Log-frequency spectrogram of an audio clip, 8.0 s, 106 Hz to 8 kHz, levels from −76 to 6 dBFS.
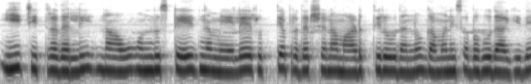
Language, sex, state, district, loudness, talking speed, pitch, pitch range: Kannada, female, Karnataka, Shimoga, -14 LUFS, 85 wpm, 220 Hz, 210-225 Hz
